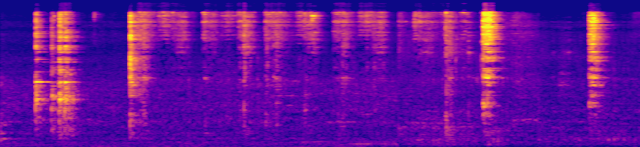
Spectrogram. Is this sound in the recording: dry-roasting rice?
yes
